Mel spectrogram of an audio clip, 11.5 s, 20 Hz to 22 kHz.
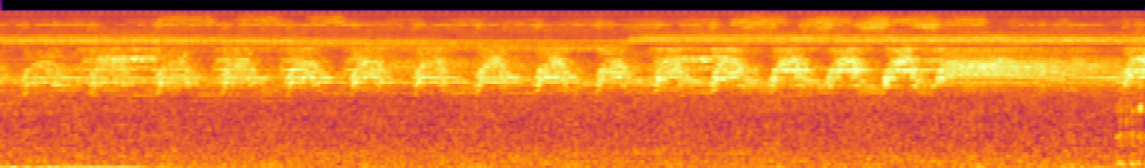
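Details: Robust cicada (minmin-zemi) singing on 24 July 2016: loud, high buzzing pulses repeated roughly twice a second in a steady rhythmic series, over a constant background insect drone.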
